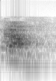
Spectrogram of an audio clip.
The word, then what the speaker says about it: crumb: ठीक है, CRUMB, इसे बोलेंगे क्रम। ठीक है फ्रेंड, अगला रूल है कि एम से पहले के साइलेंट होता है।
